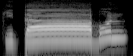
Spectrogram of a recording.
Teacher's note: এখানে তাটা আলিম মাদ্দা, তাহলে টান হবে কিতাবুন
